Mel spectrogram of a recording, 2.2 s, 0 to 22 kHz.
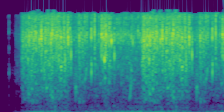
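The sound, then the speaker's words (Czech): Spring water pours steadily into an outdoor swimming pool at a 1932 spa in Mšeno that now serves as a public pool, making a continuous, even rushing and splashing flow with no voices. “Voda do bazénu natéká ze skalního pramene a v současných parných dnech návštěvníky skutečně osvěží.”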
